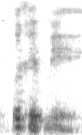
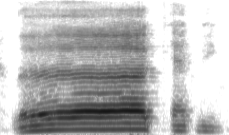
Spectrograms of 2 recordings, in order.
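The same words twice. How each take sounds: First: Soft, quick little "look at me"; hushed playful plea for attention; playful aside. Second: Very slow, stretched-out "LOOK at me"; mock-dramatic plea for attention, drawn way out; hammed-up demand. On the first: Pretend. Playful repeat for chat, softer take. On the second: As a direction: drag out LOOK, loud and long. Playful repeat, exaggerated drawn-out take.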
